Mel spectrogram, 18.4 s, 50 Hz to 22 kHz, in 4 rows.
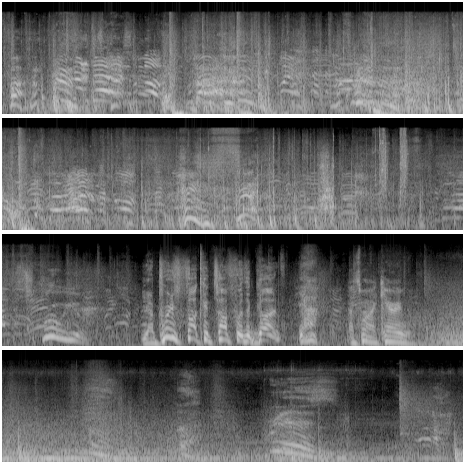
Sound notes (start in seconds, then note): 1.8 fighting noises; 3.3 crowd clamoring; 7.8 click; 15.5 grunting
